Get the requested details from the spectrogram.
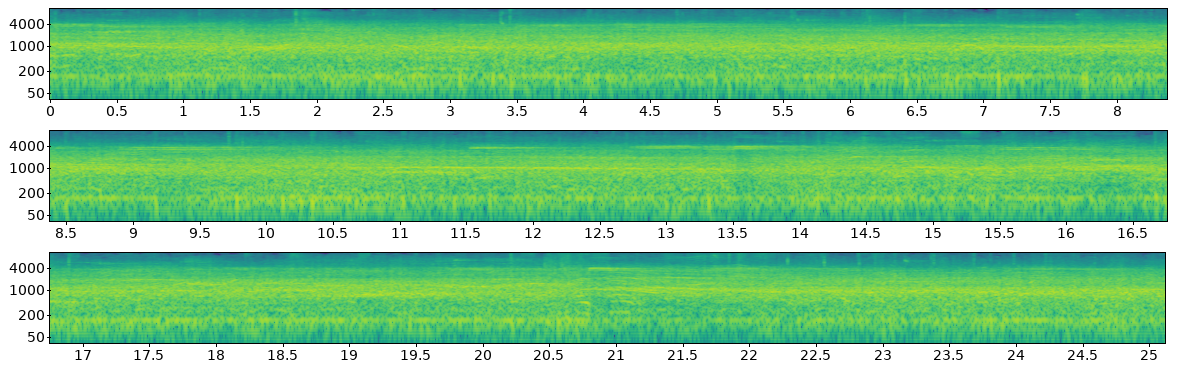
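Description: Many voices murmur and chatter in a large echoing hall.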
